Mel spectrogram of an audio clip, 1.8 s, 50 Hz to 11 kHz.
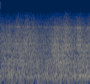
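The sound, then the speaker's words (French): A steady, loud roar of an airplane's jet engines on a 2010 flight from Paris to Canton, a dense continuous rushing drone that holds even throughout with no voices or breaks. “En 2010, j'ai pris l'avion pour Canton depuis Paris.”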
